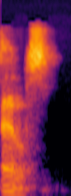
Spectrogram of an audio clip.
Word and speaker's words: Else: No, it is Else. Else, okay. Yes, Else, yeah. That's the correct way of pronouncing it.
